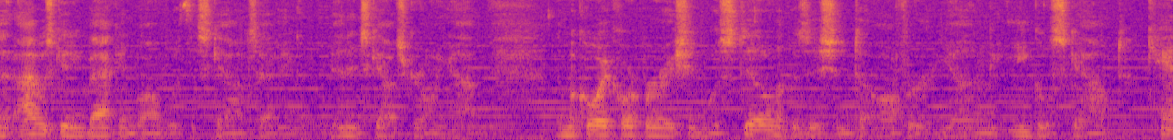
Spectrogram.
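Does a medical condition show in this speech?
No.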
